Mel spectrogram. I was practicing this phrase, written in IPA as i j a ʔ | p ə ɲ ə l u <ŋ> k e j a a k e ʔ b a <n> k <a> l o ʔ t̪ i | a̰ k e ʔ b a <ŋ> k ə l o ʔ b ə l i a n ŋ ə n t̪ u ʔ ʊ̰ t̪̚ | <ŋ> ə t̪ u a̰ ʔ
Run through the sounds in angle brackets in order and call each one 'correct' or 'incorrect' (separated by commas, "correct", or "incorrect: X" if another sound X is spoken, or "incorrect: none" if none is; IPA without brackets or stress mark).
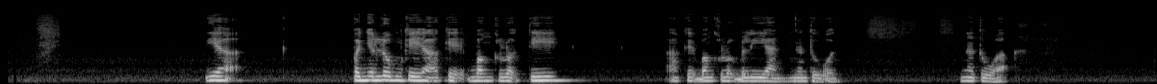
incorrect: m, incorrect: ŋ, incorrect: ə, correct, incorrect: n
